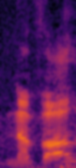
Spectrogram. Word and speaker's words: Nabal: sheep so the man's name was nabal or Naval in Hebrew they spell it with a B in English and his wife's name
